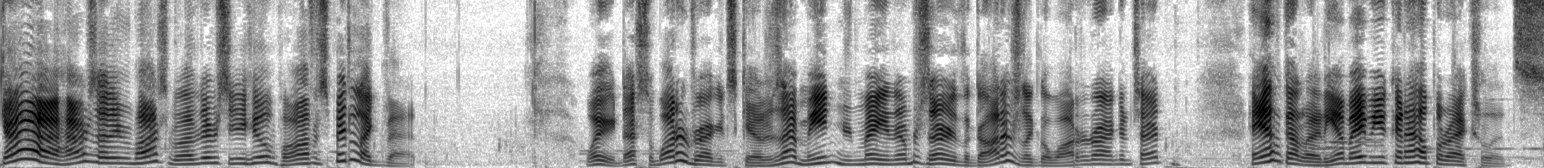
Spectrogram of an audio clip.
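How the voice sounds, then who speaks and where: A put-on character voice from a man, high in pitch and very fast. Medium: game stream. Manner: unsettled, wavering pitch.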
